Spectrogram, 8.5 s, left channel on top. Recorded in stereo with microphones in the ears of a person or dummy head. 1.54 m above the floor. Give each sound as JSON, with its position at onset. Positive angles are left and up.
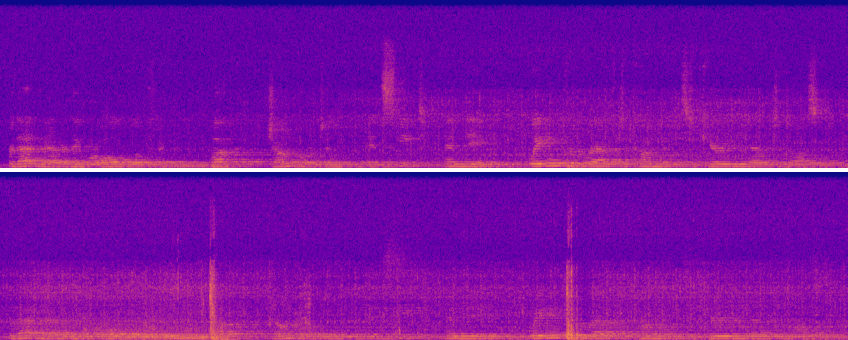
{"t": 0.1, "sound": "a woman speaking", "side_deg": 80, "distance_m": 3.5}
